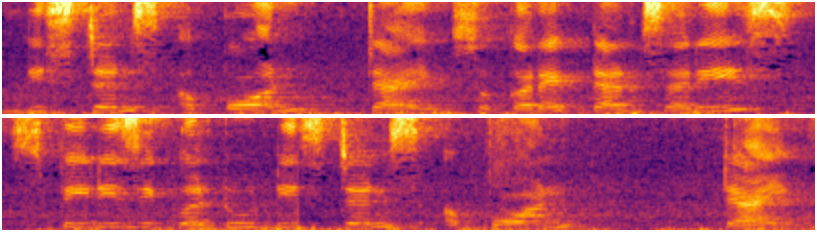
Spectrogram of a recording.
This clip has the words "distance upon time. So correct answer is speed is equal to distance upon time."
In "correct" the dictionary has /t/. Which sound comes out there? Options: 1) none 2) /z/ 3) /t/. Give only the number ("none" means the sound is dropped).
3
